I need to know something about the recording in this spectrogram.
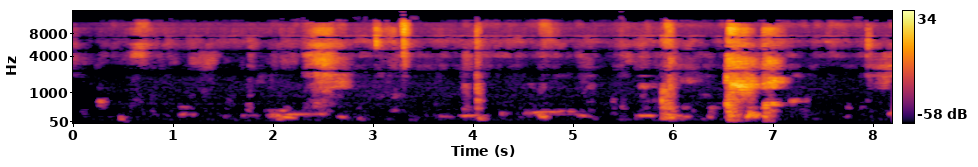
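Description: A middle-aged man speaks calmly into a microphone close by.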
